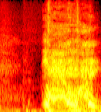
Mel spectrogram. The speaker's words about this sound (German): Ich muss kurz husten, denn ihr habt schon bemerkt, ich bin etwas erkältet. Wir hatten einen Temperatursturz in den letzten Wochen und das hat mein Körper leider nicht verkraftet.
